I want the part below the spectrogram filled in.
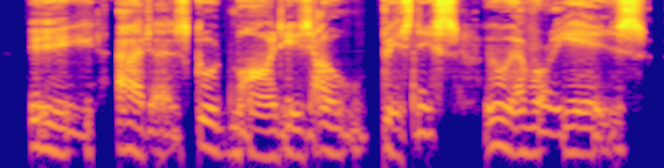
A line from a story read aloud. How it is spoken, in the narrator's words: growled the man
